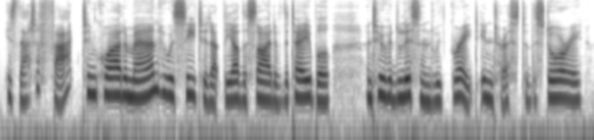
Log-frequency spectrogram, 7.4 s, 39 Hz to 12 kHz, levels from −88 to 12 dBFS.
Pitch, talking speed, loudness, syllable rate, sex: 220 Hz, 220 wpm, -17 LUFS, 5.5 syllables/s, female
